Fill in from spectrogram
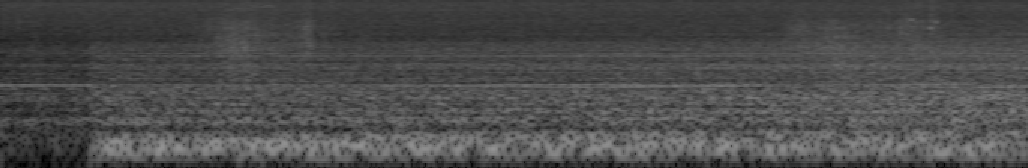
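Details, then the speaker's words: Diesel heater in a skoolie bus, newly fed from tapped fuel tank: fan, then glow plug, then fuel feed; steady low roar with faint even whistle builds and holds smoothly as it lights and runs normally. "then it starts feeding fuel into the tank and or into the combustion chamber and then as it heats up the fan will speed up and you'll hear it barely"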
